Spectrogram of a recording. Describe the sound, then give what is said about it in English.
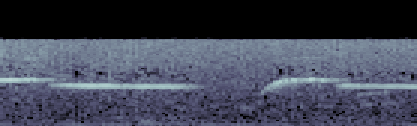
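Someone whistles a thin, steady tune in two long phrases separated by a brief pause, moderately loud over a low constant hum, with no talking. “Well, what could that be? That whistle?”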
